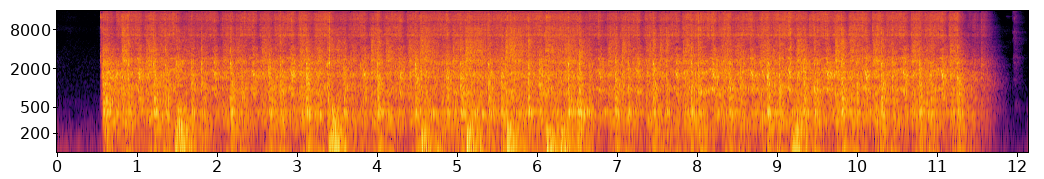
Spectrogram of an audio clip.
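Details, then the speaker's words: 1983 Yamaha Virago 920 barn find, after correcting badly bent carburetor float tangs: about eleven seconds of steady starter churning with a brief catch near the start, won't run; owner thinks it got a little too much gas. "oh oh o it almost tried to take off there was getting a little too much gas Maybe let my battery charge up a little bit almost"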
